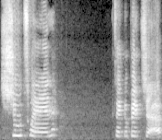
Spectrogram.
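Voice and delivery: very high, loud, gushing; overly sweet shoe-twin squeal; fake-sweet squeal. Narrator to the angry girl, fake friendly squeal. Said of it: "I'm like".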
